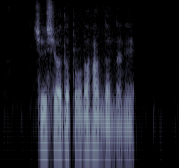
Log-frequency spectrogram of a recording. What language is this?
Japanese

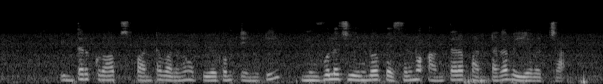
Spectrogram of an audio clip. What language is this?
Telugu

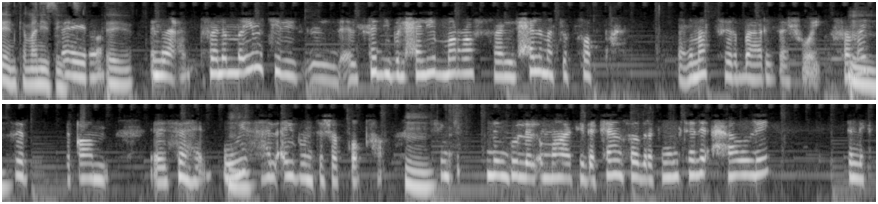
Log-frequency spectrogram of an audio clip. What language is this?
Arabic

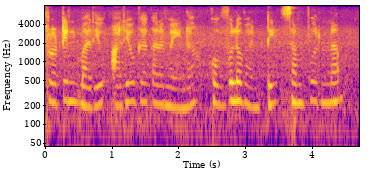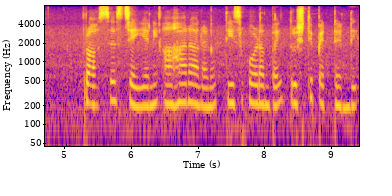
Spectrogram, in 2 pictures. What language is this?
Telugu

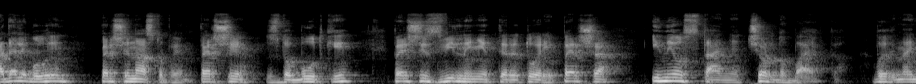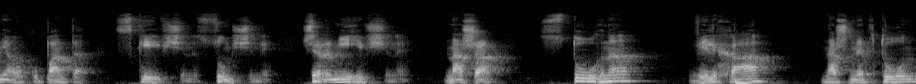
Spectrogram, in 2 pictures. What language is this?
Ukrainian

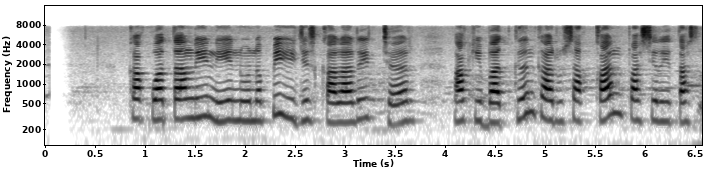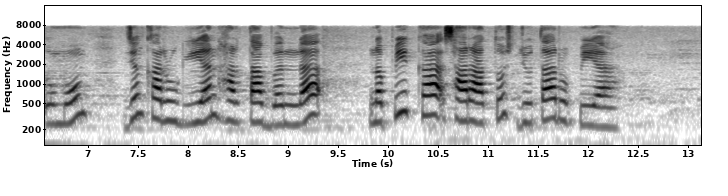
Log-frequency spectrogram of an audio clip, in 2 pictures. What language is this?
Sundanese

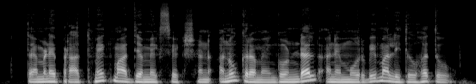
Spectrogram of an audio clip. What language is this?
Gujarati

